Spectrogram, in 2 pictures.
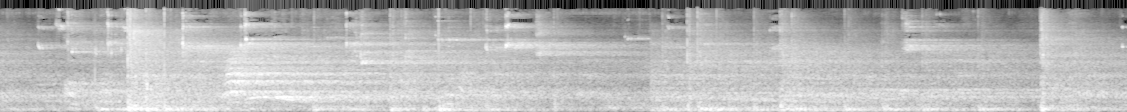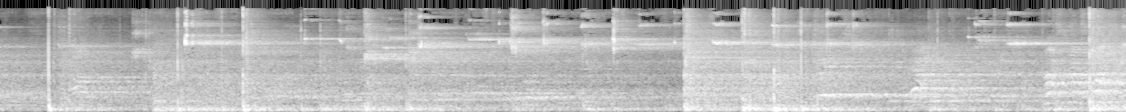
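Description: Indoor volleyball rallies: sharp smacks of hands on the ball and the ball hitting the hardwood floor, echoing around a large gym, with players shouting and calling between hits.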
